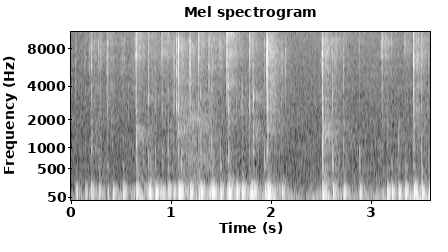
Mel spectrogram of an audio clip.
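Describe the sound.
Rapid typing on a computer keyboard, many quick clicking keystrokes in busy bursts with a brief pause partway through.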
